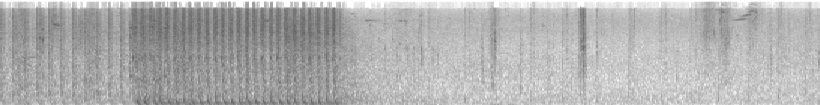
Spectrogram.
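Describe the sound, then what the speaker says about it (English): A rapid, sustained burst of automatic gunfire in a video game, loud and rattling for about two seconds, then quieter scattered shots and thumps in the background. "Shooting at me."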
